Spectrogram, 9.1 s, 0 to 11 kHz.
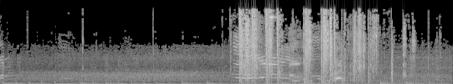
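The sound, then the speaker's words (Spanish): Distant gunfire in the war film Tears of the Sun (2003), a low rumbling backdrop giving way midway to many sharp, crackling shots in quick irregular bursts that grow louder and denser toward the end. “Desde lejos, tras el asesinato del indígena, Red dispara acabando con la vida de los torturadores.”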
